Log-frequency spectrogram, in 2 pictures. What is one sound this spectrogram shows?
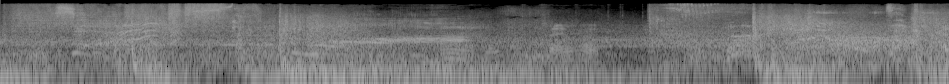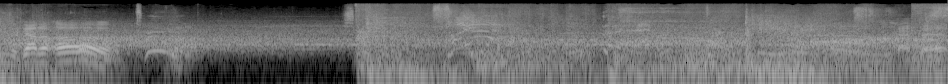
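Punches and kicks land with heavy, smacking thuds.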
